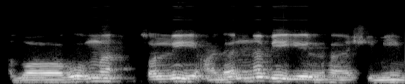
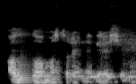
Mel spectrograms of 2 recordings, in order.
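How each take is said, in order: First: It is recited in a slow, relaxed, drawn-out tone. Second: It is recited in a fierce, forceful, quick tone. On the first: It suits those who already have plenty. The speaker calls it wrong. "jangan dibaca" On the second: It is recited for winning battles and competition. The speaker calls it right. "harus dengan nada perang"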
